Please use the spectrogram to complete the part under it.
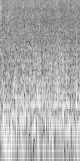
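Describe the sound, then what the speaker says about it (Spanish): Steady rain pouring in a thunderstorm, a dense continuous hiss with a low rumble beneath, fairly loud and with no voices. "se vio atrapado en una espectacular tormenta eléctrica"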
